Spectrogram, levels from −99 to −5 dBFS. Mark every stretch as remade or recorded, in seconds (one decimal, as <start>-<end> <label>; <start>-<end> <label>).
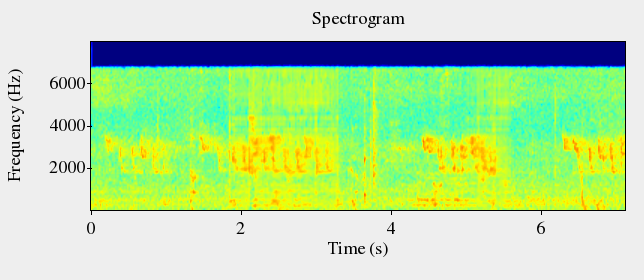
0.0-1.9 recorded; 1.9-3.3 remade; 3.3-5.0 recorded; 5.0-5.6 remade; 5.6-7.1 recorded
